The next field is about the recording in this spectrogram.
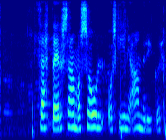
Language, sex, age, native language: Icelandic, female, 11, Icelandic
